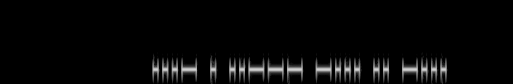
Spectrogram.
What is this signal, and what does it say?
Morse code, heard as a keyed tone, about 25 wpm, 700 Hz. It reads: VE2BIB
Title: DXCC-100 Call Signs - 6 Characters - Repeated 2x - 25wpm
